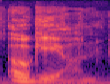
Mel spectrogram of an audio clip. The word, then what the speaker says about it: Ogion: that's how it's pronounced, Ogion. And I particularly like that because, of course, there are a couple reasons why. One, it's just kind of more fun. And 2, because it almost rhymes with Obi-Wan then, which I kind of like.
